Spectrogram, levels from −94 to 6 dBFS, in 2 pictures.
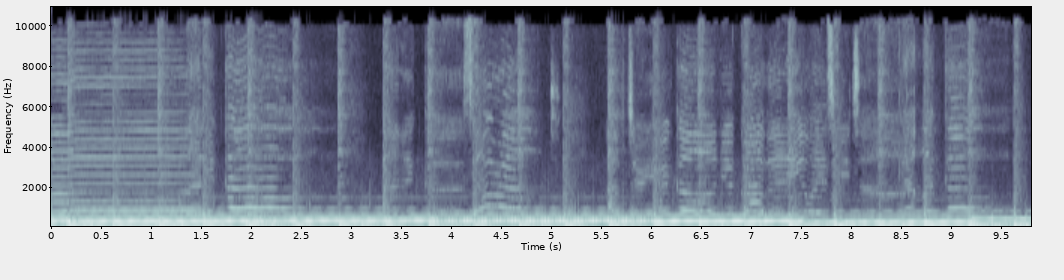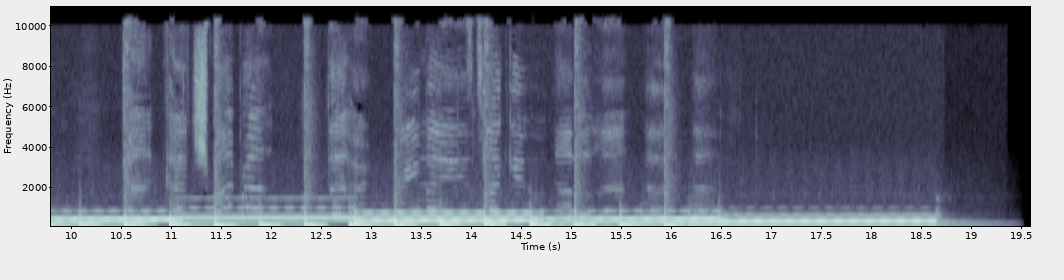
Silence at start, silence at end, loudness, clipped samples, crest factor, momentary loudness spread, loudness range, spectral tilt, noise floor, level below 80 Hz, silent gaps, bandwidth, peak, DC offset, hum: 0 s; 0.6 s; -11 LUFS; 0.5%; 10 dB; 5 LU; 4 LU; -7 dB/octave; -39 dBFS; -14 dBFS; none; 11 kHz; 0 dBFS; 0.4%; none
